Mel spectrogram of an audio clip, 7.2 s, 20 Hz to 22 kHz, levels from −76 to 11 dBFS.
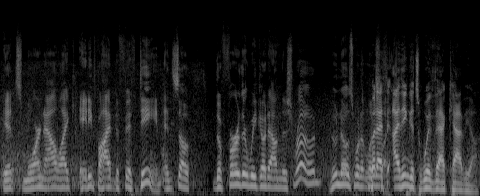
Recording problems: train or aircraft noise; noticeable; throughout; 20 dB below the speech

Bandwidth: 15 kHz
